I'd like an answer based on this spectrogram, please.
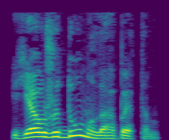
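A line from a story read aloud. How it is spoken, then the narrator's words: Plain. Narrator (Russian): сказала Генриетта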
